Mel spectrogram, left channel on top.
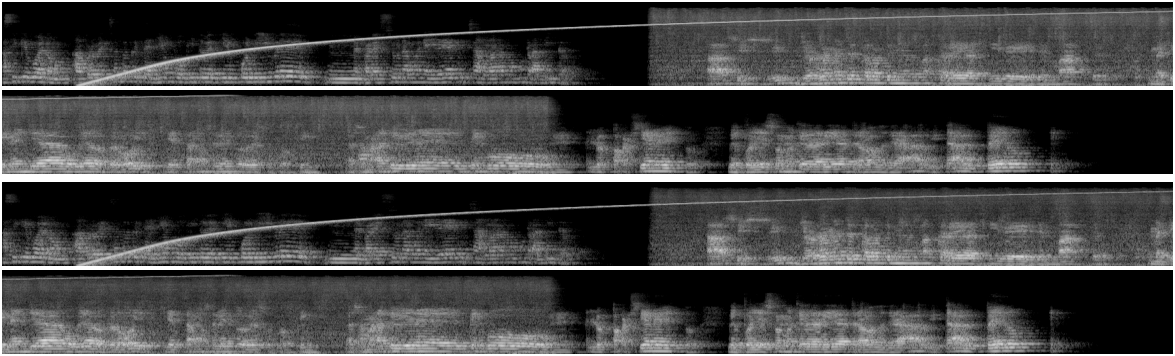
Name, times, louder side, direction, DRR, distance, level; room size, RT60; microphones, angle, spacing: voice 1, 0.0-5.7 15.3-15.5, left 2 dB, 45° left, -7 dB, 3.4 m, -29 dB
sound 1, 0.7-14.1, left 4 dB, 15° left, 0.4 m, -21 dB
sound 2, 6.5-17.2, left 4 dB, 75° left, 3.3 m, -31 dB
voice 2, 7.0-14.9 15.1-18.6 19.0-22.2, right 1 dB, 45° right, -4 dB, 3.2 m, -21 dB
9.3 x 5.6 x 3.5 m, 0.64 s
head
